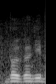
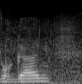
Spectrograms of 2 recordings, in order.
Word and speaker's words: Bourgogne: So we say Toulouse Street and Conti and not Burgundy, but Bourgogne.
